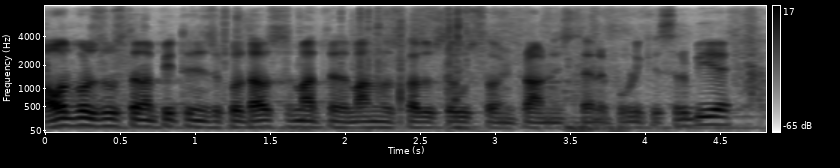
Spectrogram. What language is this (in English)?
Serbian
